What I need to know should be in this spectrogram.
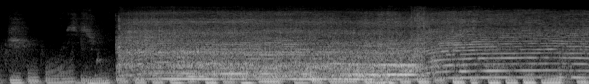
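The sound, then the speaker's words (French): A kitchen blender whirs loudly, starting with a lower hum before surging into a full, harsh motor roar that climbs in pitch near the end. No one speaks. “Le mixeur, ça va quand même plus vite.”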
